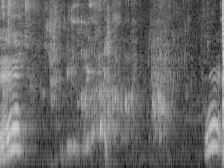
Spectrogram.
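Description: Dishes being rinsed under running water at a home sink, with splashing and sloshing in short bursts between quieter moments, while a child and an adult talk throughout.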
